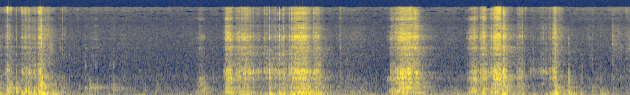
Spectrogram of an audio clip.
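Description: A gouge cuts and scrapes into the surface of a solid pale wood relief panel near the carved figure's head, lifting loose curled shavings. Soft, low rasping strokes come in several separate bursts, with a few sharper ticks where the blade bites in.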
